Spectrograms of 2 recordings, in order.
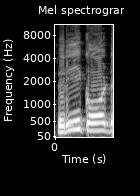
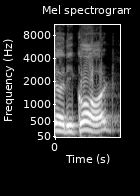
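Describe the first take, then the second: First: रिकॉर्ड as रि-कॉ-र्ड; syllable by syllable. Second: Said in the usual way. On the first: Shown as a demonstration. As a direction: sound out रिकॉर्ड part by part. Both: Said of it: "एक ही बार में पढ़ेंगे".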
